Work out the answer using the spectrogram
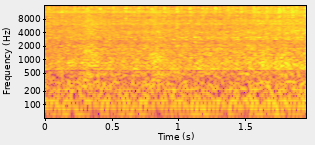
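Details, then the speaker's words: Freightliner Cascadia with broken SCR one-box emissions unit: steady diesel rumble with a hissy metallic rattle from loose internals of the SCR aftertreatment box while running. "This is a broken SC box and this is the way sounds like."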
